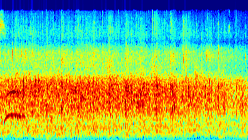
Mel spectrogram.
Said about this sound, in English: If you want to give him a little round of applause.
